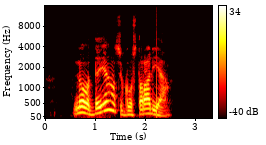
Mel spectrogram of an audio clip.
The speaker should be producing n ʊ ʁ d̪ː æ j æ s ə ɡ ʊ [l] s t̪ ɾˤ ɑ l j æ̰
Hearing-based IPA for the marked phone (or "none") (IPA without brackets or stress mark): none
